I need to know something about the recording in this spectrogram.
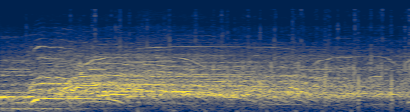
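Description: A crowd of football players cheering and whooping, many voices shouting at once with rising and falling yells, with some clapping. The cheering breaks out a moment in and stays loud.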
